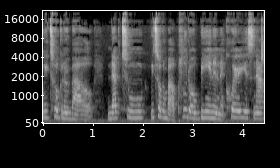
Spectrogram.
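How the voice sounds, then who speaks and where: A woman speaks in a New York accent at a medium pitch and moderate pace. Noticeable background noise can be heard. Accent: New York City. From Brooklyn, New York City. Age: 20s. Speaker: lifestyle vlogger. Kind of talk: casual talk to camera.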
